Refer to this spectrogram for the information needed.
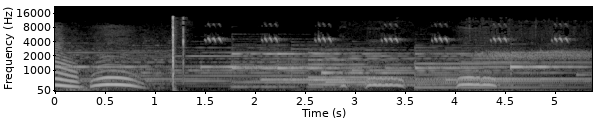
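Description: Several Eurasian eagle owls in a tree in Kikinda, Serbia, hoot to one another at night in deep, rounded calls at an uneven pace, with a sharp click early on and faint, regular high-pitched chirps in the background.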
